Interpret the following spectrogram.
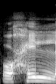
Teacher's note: احل ہا کا خاص خیال رکھیں، وسط حلق والا ہے، تشدید کا بھی خیال رکھیں، تشدید والا حرف تھوڑا سختی کی ضرورت تاکہ تشدید ظاہر ہو۔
